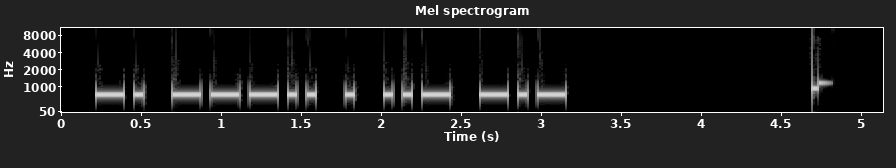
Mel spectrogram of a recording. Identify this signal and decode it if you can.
Morse code, heard as a keyed tone, about 20 wpm, 700 Hz. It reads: N8EUK
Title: USA Callsign DE Callsign - 5 Characters - 20wpm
